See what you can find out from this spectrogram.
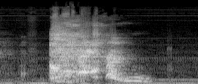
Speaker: sorry, I don't have COVID, that's an asthma cough.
